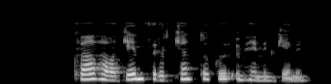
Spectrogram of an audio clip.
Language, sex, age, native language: Icelandic, female, 40-49, Icelandic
